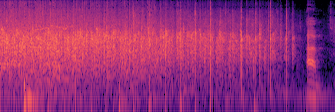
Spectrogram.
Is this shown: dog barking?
no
